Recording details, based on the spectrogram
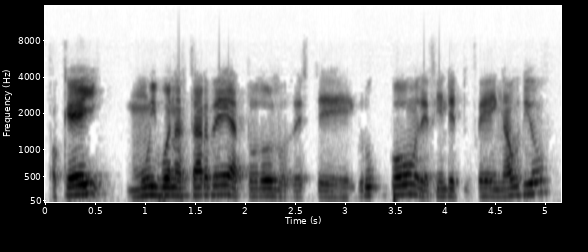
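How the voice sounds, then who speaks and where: A man's voice: medium pitch, unhurried. A man moderating a live online debate, formally laying out the rules step by step. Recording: dull lo-fi online audio.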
